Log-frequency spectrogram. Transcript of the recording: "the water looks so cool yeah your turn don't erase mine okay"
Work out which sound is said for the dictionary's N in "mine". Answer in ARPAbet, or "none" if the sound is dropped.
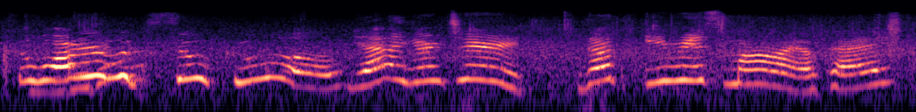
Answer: L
